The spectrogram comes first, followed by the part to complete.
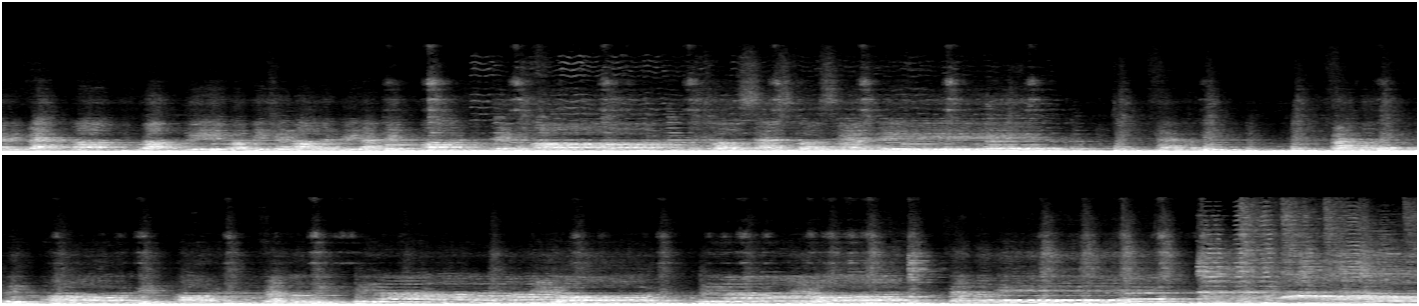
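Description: Show choir singing in full ensemble with instrumental backing and a steady beat, ending on a rising held note.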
